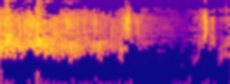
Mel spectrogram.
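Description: Audience applauding, the applause dying away about a second and a half in.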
